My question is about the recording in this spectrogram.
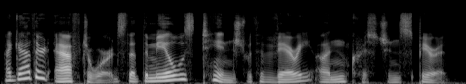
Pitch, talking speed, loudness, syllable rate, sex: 135 Hz, 165 wpm, -23 LUFS, 5.1 syllables/s, male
